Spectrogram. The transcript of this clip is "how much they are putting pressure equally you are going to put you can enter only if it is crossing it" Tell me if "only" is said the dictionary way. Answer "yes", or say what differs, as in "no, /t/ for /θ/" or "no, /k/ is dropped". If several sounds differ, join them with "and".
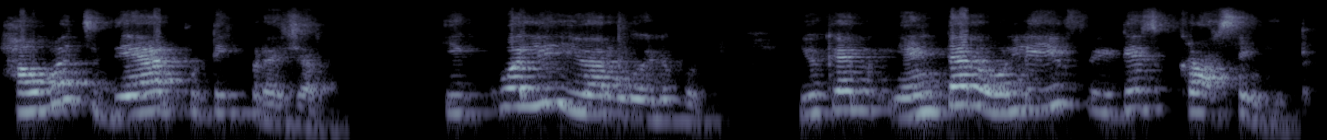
yes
